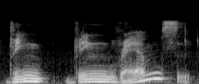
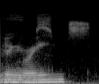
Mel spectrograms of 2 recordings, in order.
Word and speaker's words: Ving Rhames: Ving Rhymes? Is that how do you say his name? Ving Rhames.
